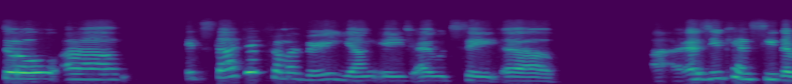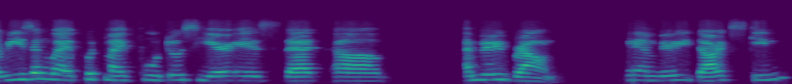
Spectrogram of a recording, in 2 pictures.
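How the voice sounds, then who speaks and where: A woman's voice: a little high, moderate pace, fairly bright tone, muffled recording. A woman in her twenties from Bangladesh, speaking as a guest speaker on a video call in an online class. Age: 20s. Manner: chatty, apologetic about tech trouble.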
